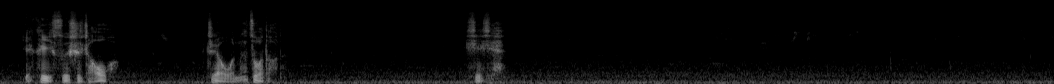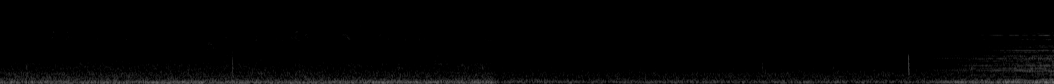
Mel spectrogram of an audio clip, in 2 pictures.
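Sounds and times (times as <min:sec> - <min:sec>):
small birds chirping: 0:00.0 - 0:15.6.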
